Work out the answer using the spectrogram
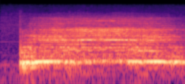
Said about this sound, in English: So every time the T-Rex screams in the first Jurassic Park, that baby elephant is part of the major roar. Here it is by itself, the little cute baby elephant and the high-pitched scream that it made.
